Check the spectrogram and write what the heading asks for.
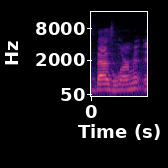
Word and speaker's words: Baz Luhrmann: Well, especially something, someone like, is Baz Luhrmann, is how you say his name? – Yeah.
